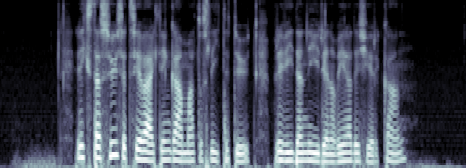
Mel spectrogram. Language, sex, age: Swedish, female, 54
